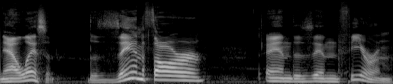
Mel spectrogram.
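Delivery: put-on Southern character voice. Speaker tries the exposition as a southern character instead of French; southern character accent. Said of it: "I should have done like a southern character".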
